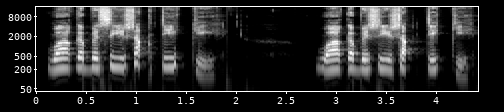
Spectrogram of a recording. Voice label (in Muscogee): "wakv pese saktehke", Muscogee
